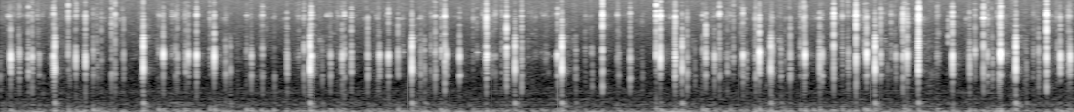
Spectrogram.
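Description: Fingertips type continuously on a full-size mechanical keyboard with lubed switches, pink and mint PBT keycaps and a transparent acrylic case. The sound is a steady, quiet stream of short, dry, bright key taps and clacks with very little low end. Each keystroke stops almost instantly, with no ringing.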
